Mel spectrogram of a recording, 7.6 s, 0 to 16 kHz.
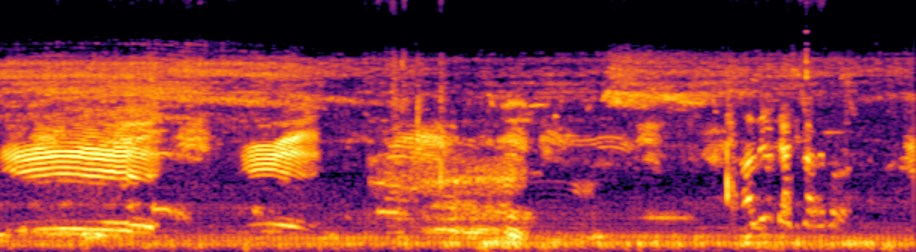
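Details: Nili-Ravi buffalo offered for sale at Arifwala, recorded 16 November 2023; a loud, drawn-out low moo with strong harmonics, then a second shorter bellow, over steady engine-like rumble and distant voices.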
